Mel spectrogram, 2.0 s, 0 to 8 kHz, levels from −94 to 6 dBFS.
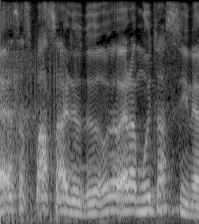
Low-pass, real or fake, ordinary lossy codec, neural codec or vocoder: none; real; none; none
